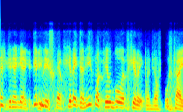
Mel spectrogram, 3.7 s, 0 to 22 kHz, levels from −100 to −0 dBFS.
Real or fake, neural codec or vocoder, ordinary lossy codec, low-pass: fake; codec, 16 kHz, 0.5 kbps, FreqCodec, larger model; Opus, 32 kbps; 7.2 kHz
